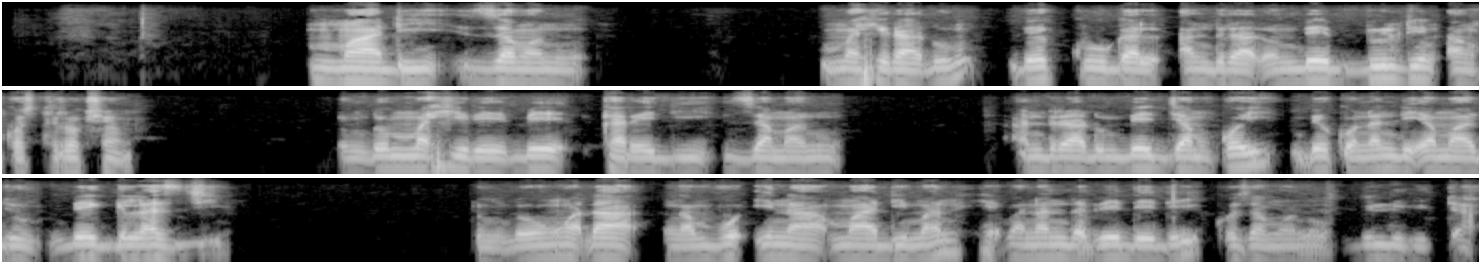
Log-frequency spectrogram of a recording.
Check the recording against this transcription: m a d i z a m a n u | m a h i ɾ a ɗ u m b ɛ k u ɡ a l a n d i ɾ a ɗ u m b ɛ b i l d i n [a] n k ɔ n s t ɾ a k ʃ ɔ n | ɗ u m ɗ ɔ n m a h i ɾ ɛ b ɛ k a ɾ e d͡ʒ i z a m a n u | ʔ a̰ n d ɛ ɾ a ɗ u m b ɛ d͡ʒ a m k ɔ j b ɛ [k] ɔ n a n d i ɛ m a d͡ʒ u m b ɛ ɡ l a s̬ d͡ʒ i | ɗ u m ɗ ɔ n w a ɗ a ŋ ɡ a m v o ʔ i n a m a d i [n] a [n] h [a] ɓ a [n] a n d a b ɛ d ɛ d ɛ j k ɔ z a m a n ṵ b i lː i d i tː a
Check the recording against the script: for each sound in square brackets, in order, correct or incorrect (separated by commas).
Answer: correct, correct, incorrect, correct, incorrect, correct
